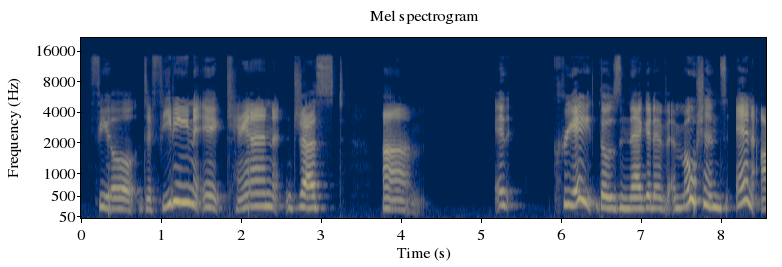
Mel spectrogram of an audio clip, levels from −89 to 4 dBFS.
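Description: At 0.34, 2.09, 4.05, 5.97 and 7.66 s the speech shows AAC frame loss with concealment. Brief smeared, noisy patches, each about 20 to 30 ms long, which fits runs of 10 ms frames. At 4.05 to 4.21 s, about 80 ms of audio goes missing in short bursts scattered across 160 ms, the longest gap roughly 30 ms. The decoder bridges each hole by reusing the last good spectrum, so none runs long enough to fade into silence. That sets these apart from hard dropouts or clicks: the gaps are filled with blurred sound rather than cut. The framing likely comes from low-delay AAC, whose light coding roughness sits under the whole clip.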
